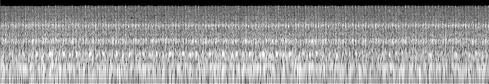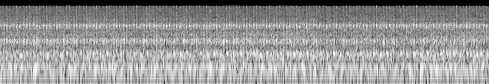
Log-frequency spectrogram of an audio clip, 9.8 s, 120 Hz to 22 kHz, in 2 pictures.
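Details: 2009 Audi A6 2.0 TDIe diesel at idle: sharp metallic tick about two and a half times per second, steady, near the common-rail fuel rail; source unconfirmed, alternator also behaves oddly.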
